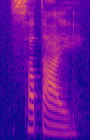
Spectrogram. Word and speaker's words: satay: Untuk selanjutnya sate, tulisannya SATAY, ini kita bacanya satai.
